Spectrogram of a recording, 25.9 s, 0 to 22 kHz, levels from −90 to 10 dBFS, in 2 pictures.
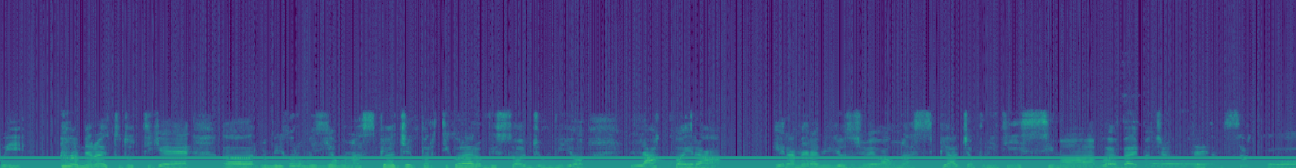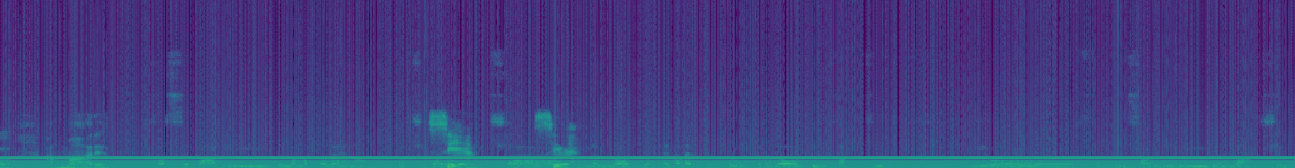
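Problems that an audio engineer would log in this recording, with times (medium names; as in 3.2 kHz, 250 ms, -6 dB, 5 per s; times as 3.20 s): buzz 50 Hz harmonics 20 -34 dBFS
crackle 300 per s -34 dBFS
whine 1.4 kHz -34 dBFS
18.51 s: pop -16 dBFS
24.14 s: pop -17 dBFS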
